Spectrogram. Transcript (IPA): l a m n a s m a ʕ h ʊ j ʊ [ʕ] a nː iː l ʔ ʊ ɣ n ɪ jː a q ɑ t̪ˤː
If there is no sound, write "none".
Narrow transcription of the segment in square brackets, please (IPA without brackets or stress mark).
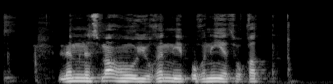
ɣ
